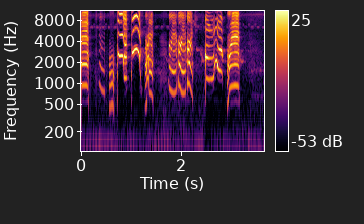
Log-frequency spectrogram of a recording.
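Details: A blue Indian ringneck parrot, a pet filmed on an evening walk, talks in a burst of about ten quick, rich, speech-like syllables, some rising and some falling, over a faint low hum.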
